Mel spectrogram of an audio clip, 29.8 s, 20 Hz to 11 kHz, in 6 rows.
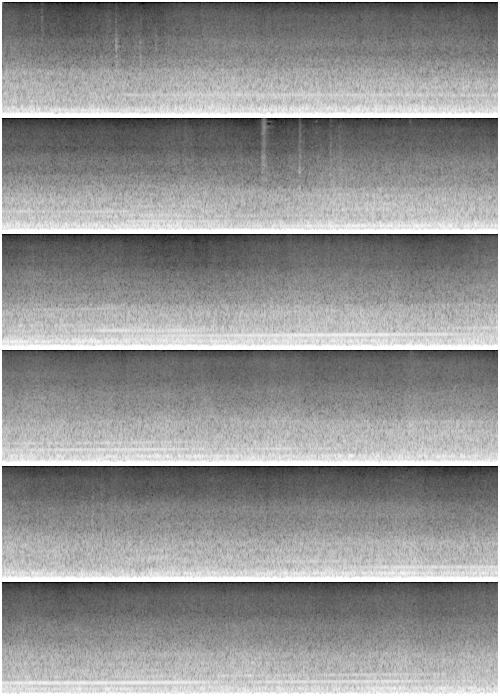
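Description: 2020 Toyota 86's flat-four engine with a Corsa cat-back exhaust, driven hard on track. The revs climb slowly for a few seconds at a time, then break off and start again lower, several times over a steady rumble of road and tyre noise.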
